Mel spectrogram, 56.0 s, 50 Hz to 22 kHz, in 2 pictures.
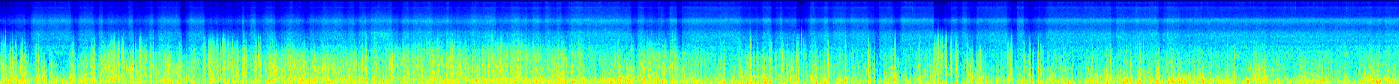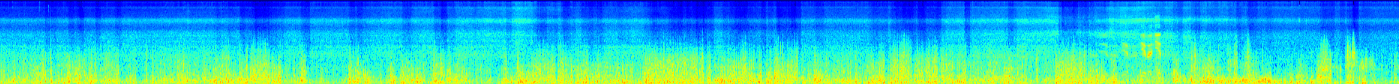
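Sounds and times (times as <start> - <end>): heavy surf rushing: 0.0 - 55.9
wind buffeting microphone: 0.0 - 55.9.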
